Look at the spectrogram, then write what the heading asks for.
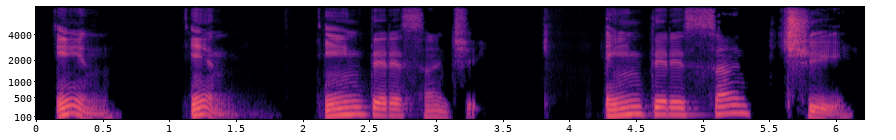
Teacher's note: And the last one, in. We have the N here, so it becomes nasal.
